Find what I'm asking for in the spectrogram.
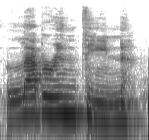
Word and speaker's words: labyrinthine: I'm going to totally mispronounce it. It's labyrinthine. Did I yeah. – say that right? – Yeah, sure.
